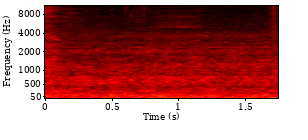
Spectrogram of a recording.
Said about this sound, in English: There's another um, aid car, or ambulance, as the East Coast guys call them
